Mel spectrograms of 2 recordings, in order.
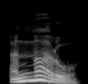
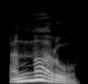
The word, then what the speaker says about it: النار: They are called sun letters, derived from the word الشمس meaning the sun, in which the al is not pronounced clearly. الشمس الشمس الصراط الصراط النار النار.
